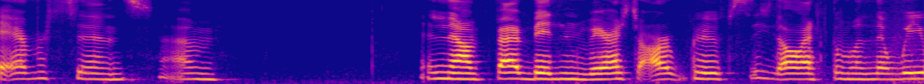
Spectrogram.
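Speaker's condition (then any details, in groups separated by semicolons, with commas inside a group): Damaged diaphragm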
